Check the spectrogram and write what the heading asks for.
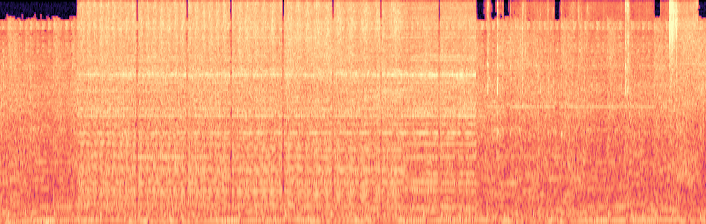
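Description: Background rock music with electric guitar and a steady driving beat; the mix fills out about a second and a half in.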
